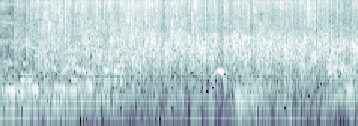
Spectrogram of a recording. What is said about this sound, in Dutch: dan begin ik eigenlijk ook altijd met een applausje vragen voor de persoon die standaard wordt vergeten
